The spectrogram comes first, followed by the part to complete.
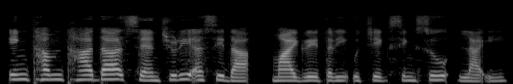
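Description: A short speech recording carrying stacked lossy-codec damage from start to finish. There's nothing above about 10.1 kHz, and the artefacts of one codec are heard together with those of another. That's likely transcoding between lossy codecs: the sound fits an early low-rate WMA pass at around 32 kbit/s, then re-encoded to MP3 at roughly 48 kbit/s, with the second encoder wasting bits on the first one's artefacts and keeping its low cut-off.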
